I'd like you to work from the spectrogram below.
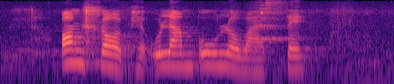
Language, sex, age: Xhosa, female, 26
